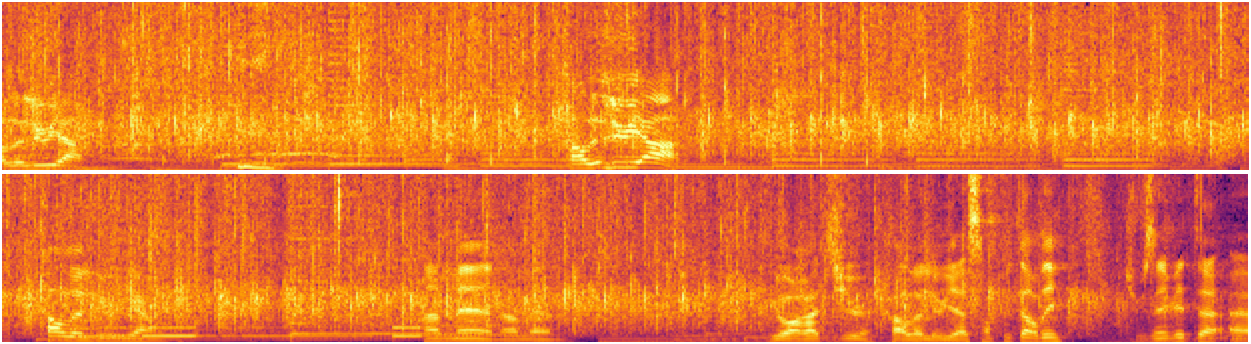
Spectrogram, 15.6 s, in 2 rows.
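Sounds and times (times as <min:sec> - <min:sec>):
speech: 0:00.0 - 0:00.7, 0:01.4 - 0:01.9, 0:02.8 - 0:04.4, 0:06.6 - 0:06.8, 0:08.0 - 0:09.1, 0:10.4 - 0:11.4, 0:12.6 - 0:15.5
crowd applauding and cheering: 0:00.0 - 0:15.4
sustained keyboard chords: 0:01.1 - 0:13.9
person calling out: 0:01.4 - 0:02.2.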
